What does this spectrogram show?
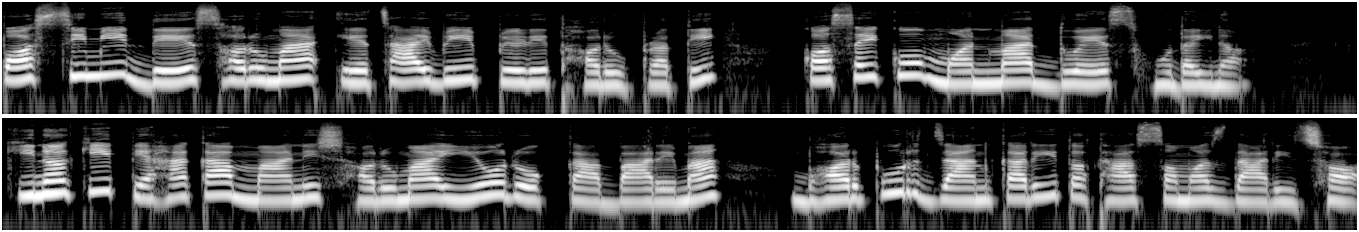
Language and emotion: Nepali, neutral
